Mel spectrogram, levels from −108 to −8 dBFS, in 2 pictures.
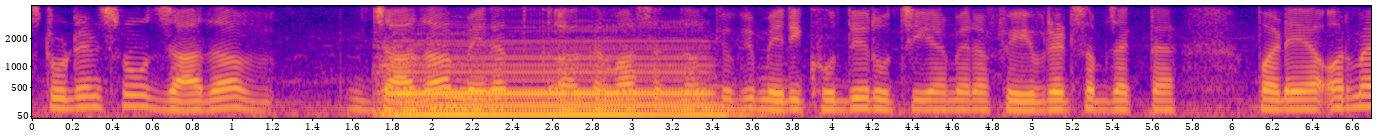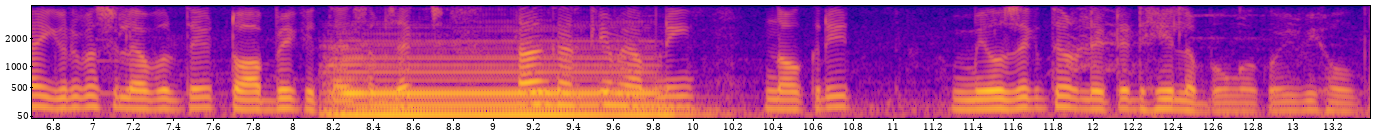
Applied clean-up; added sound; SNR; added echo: none; Bowed string instrument; -5 dB; none.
